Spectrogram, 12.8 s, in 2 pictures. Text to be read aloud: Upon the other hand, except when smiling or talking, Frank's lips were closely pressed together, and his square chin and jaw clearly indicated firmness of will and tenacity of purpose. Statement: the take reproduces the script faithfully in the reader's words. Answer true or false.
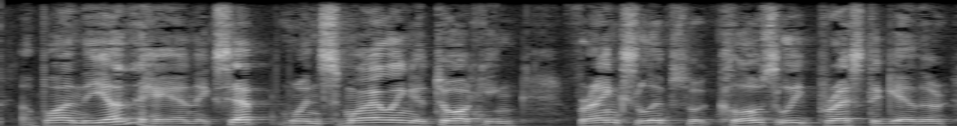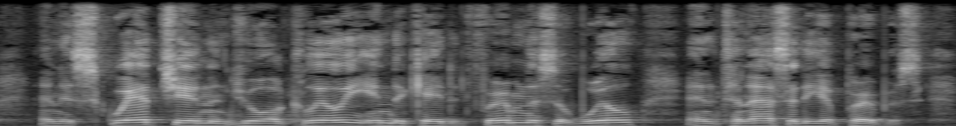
true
